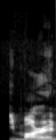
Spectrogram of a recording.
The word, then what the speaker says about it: Marin: So Marin is how you say your name, right?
